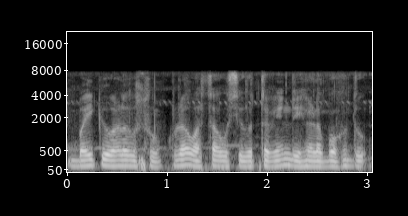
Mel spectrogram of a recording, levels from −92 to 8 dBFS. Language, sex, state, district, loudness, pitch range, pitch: Kannada, male, Karnataka, Koppal, -16 LUFS, 115-125 Hz, 120 Hz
